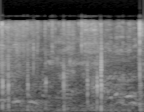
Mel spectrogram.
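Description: Tennis balls being struck and bouncing on a court: a string of irregular sharp knocks, about half a dozen in two seconds, with voices in the background.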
